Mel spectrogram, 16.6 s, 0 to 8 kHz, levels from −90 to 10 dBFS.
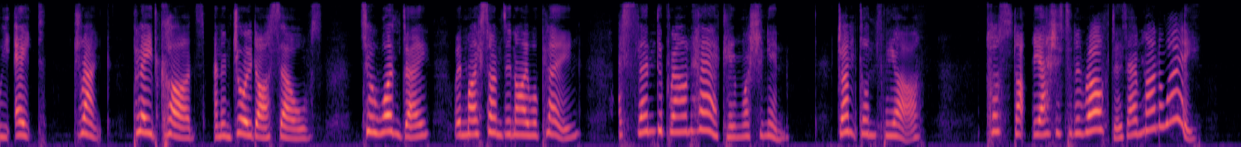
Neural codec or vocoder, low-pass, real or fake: codec, 44.1 kHz, 3.4 kbps, Pupu-Codec; 7.2 kHz; fake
